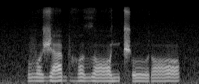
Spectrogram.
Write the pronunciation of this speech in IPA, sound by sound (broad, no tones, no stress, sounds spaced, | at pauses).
β ɔ ʒ a bʱ ɔ ð ɔː nʲ t͡ʃʼ oː ɾ ɔː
